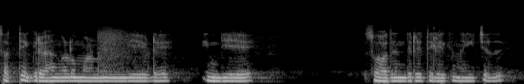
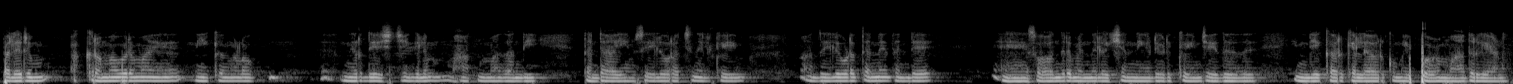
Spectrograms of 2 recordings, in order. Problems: none marked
